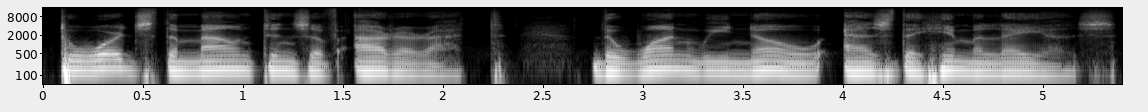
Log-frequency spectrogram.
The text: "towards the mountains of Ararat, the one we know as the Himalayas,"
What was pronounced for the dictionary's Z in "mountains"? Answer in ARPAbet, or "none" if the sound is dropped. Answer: Z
